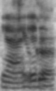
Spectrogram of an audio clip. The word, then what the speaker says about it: Keuka: That's how you pronounce that? Mm-hmm. Okay. Lake Cueca.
